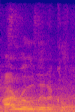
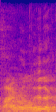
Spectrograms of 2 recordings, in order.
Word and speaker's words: Pyrolytical: Pyrolytical. Like pyro and political together. Okay. Hey, it's 5 syllables like representative.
